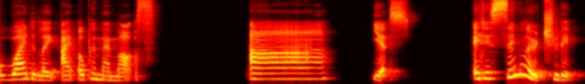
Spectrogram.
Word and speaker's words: a: very basic but very important part of chinese pronunciation the six simple finals look how widely i open my mouth ah yes it is similar to the r sound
